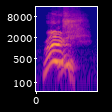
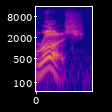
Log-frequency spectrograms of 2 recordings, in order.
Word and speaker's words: Rush: And so when he came on TV, I said, Roosh. I kept saying Roosh. And then Misty said, said, Who? They're not pronouncing his name right, Brian. I said, what do you mean? Well, they called him Rush.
